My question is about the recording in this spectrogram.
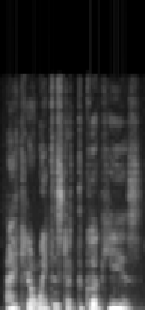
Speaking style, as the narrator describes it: said excitedly

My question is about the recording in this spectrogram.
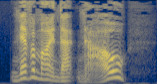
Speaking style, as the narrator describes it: said Harry, breathlessly

